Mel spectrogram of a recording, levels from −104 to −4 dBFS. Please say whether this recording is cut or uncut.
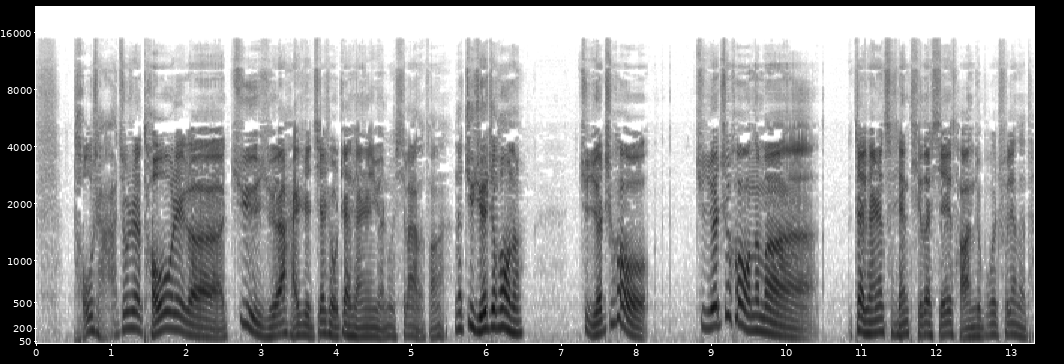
uncut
